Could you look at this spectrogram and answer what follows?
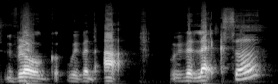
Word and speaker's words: Alexa: And somebody asked me to do this vlog with an app, with Alexa. Is it Alexia or Alexa? Because I was saying it wrong at the beginning because I'm not technical.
